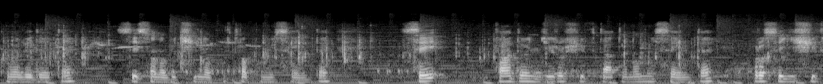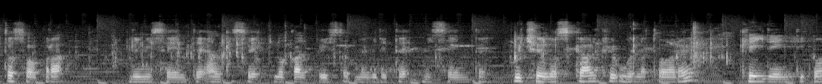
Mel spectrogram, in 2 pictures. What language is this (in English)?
Italian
